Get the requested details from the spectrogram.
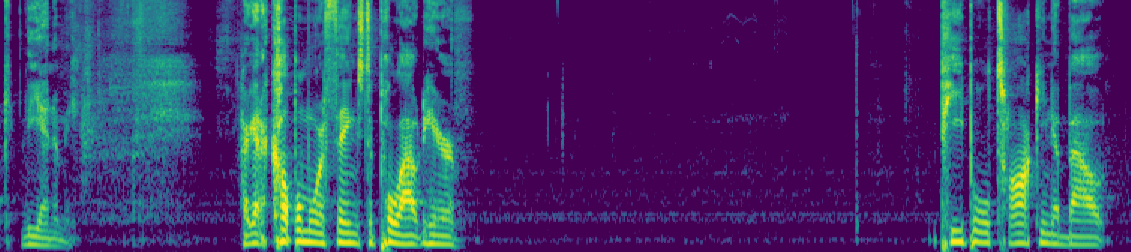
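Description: A man speaks calmly and firmly into a close microphone.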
